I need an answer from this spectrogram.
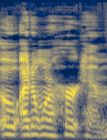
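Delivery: ordinary talk, nothing marked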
